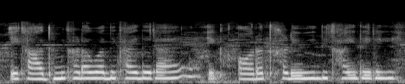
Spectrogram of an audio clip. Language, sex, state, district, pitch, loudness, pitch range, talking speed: Hindi, female, Uttar Pradesh, Lalitpur, 280 Hz, -12 LUFS, 270-285 Hz, 220 wpm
